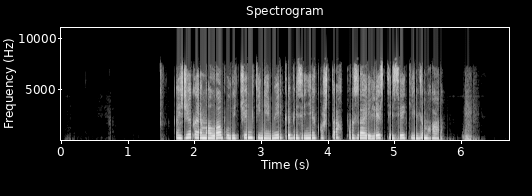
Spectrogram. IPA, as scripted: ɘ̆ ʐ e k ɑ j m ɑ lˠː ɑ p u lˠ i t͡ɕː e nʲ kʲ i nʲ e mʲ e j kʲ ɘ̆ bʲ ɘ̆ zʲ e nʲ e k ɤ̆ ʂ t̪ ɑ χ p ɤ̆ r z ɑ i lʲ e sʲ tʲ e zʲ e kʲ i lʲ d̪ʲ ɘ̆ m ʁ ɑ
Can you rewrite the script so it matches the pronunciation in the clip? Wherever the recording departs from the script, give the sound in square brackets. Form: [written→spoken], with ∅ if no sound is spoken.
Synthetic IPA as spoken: ɘ̆ [ʐ→ʑ] e k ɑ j m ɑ lˠː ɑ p u lˠ i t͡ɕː e nʲ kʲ i nʲ e mʲ e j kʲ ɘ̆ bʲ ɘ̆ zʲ e nʲ e k ɤ̆ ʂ t̪ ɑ χ p ɤ̆ r z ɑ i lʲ e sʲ tʲ e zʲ e kʲ i lʲ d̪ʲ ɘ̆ m ʁ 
